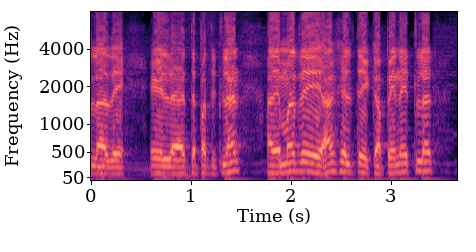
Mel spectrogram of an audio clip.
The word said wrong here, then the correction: Tecapenatl: Tecapenatl, perdón, Tecapenatl, una disculpa por la pronunciación del nombre.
